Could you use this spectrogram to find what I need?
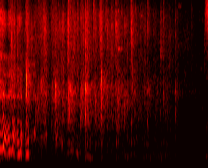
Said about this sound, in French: Mais bravo. Merci d'être là. On peut s'applaudir tous ensemble.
